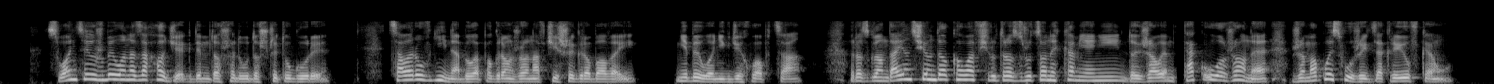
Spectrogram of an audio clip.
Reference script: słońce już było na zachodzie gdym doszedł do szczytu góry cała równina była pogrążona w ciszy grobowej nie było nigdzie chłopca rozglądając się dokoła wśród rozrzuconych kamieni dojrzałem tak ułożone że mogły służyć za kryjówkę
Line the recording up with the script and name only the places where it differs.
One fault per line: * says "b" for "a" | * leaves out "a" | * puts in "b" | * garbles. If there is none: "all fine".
all fine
